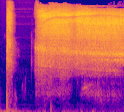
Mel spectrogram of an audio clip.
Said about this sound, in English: That might be the air flowing out of that balloon.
